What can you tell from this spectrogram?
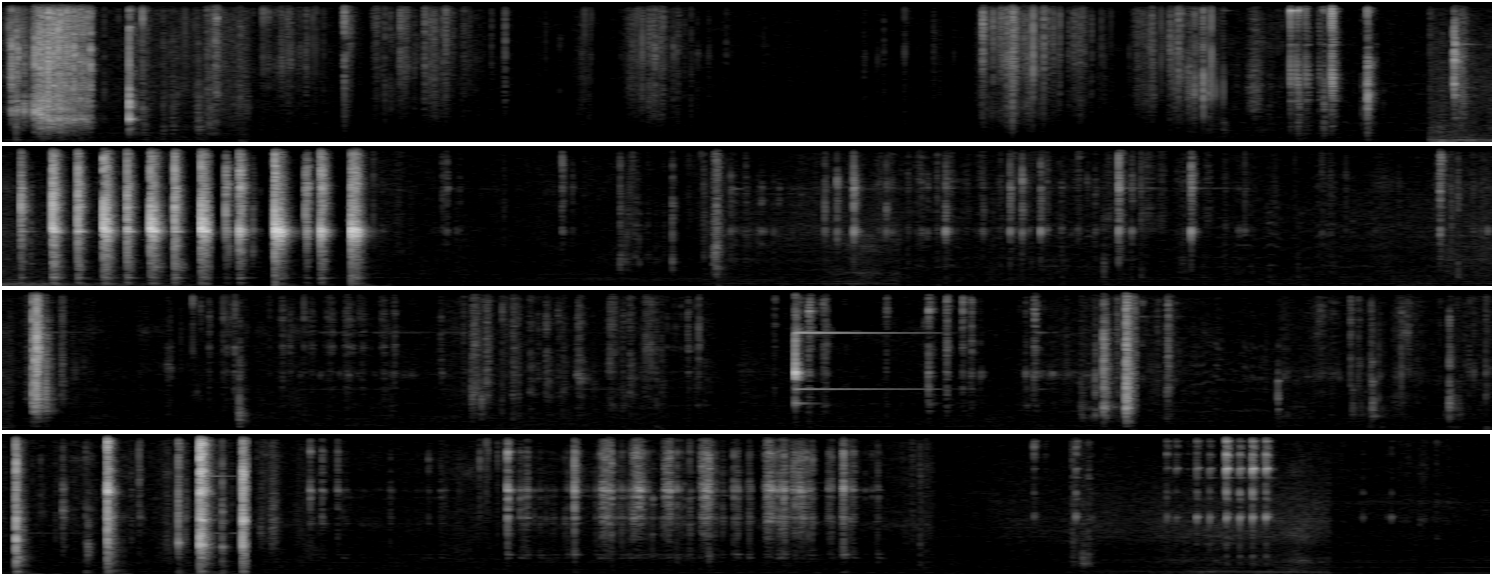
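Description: Small metal parts and tools being handled while an old electric motor is reassembled: parts clinking and rattling, with a dense burst of rattling a few seconds in that is the loudest. Later there is a short metallic ring and light hammer taps on the cast-iron housing.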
